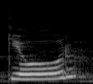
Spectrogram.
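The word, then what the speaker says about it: pure: इसके शोरे क्योरे पूरे लुरे लूरे इस तरीके से नहीं पढ़ना है। कैसे पढ़ना है? श्योर क्योर प्योर ल्योर ड्योर।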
